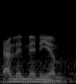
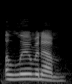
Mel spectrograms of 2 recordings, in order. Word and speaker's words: aluminium: be you're gone so by the way it's pronounced aluminium its aluminium you heathen alright so place to leave off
